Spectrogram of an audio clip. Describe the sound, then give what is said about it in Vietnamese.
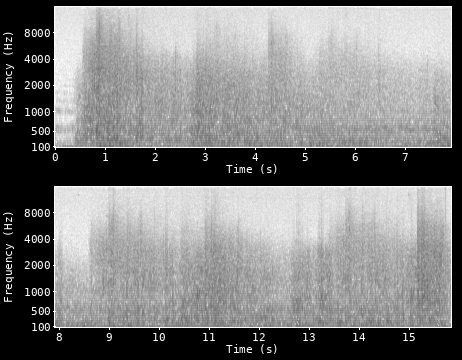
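Thunder sound effect: loud, continuous rolling rumble that swells into several heavier crashes, with no voices. “một tia chớp sáng lòa chiếu lên khuôn mặt nhợt nhạt của mỗi người, kèm theo đó là tiếng sấm đinh tai nhức óc vang lên.”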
